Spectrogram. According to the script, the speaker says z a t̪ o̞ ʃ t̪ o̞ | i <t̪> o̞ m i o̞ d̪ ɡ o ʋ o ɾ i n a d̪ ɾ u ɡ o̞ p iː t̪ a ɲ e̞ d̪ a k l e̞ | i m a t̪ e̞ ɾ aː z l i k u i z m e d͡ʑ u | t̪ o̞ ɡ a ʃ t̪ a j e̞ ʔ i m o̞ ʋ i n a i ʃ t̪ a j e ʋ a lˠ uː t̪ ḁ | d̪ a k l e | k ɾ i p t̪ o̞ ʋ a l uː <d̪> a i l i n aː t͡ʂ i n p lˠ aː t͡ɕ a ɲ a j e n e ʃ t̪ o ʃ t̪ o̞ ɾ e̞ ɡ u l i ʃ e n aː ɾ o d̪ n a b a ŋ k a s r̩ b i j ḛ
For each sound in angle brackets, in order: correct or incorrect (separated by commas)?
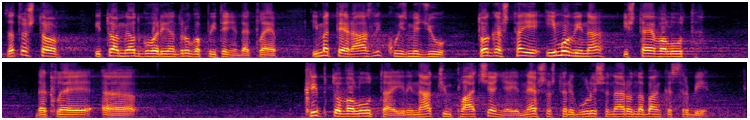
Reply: correct, incorrect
